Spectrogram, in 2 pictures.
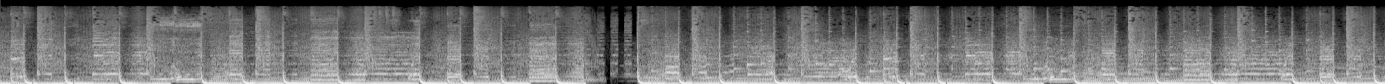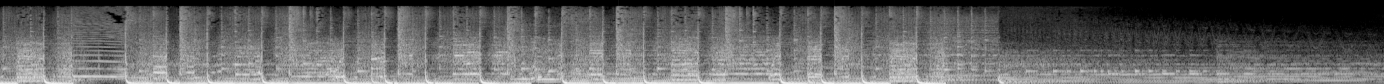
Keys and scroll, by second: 9.6 ctrl+g, 11.1-12.2 typing, 24.2 ctrl+o.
